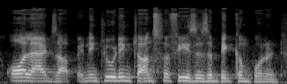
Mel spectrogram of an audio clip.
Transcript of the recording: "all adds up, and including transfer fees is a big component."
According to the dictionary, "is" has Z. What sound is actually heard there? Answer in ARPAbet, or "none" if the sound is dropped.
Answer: Z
